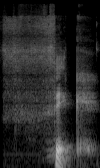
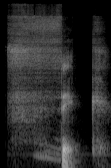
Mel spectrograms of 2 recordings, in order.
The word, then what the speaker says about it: thick: and tick and then thick where were tick thick pronunciation is a physical action so thick your tongue has to come out layla could you please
